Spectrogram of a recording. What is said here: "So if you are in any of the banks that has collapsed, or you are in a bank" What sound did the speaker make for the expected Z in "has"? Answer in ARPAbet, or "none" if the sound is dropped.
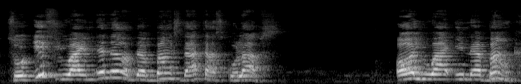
S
